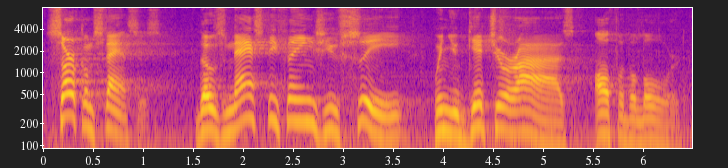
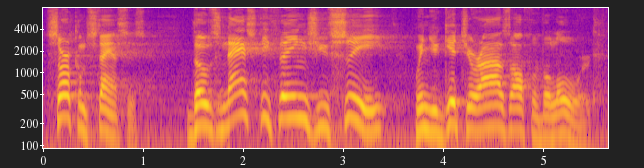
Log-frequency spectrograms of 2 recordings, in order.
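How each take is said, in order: First: Slower, deliberate dictation pace; slower repeat. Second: Slow, weighty definition; slow emphatic definition. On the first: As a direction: say it again slowly so they catch every word. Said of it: "Let me say that again". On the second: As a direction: lay it out slowly for them to write down. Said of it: "and I want you to listen". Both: Shown as a demonstration.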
